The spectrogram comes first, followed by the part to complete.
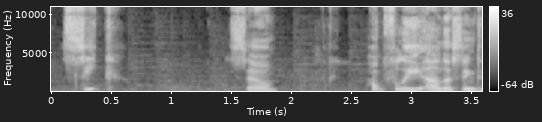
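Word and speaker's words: Sikh: a Lahore um and i also learned that s KH is pronounced seek so hopefully i listening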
